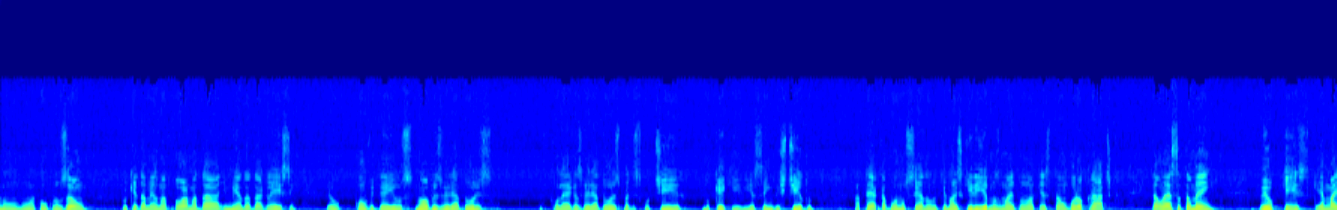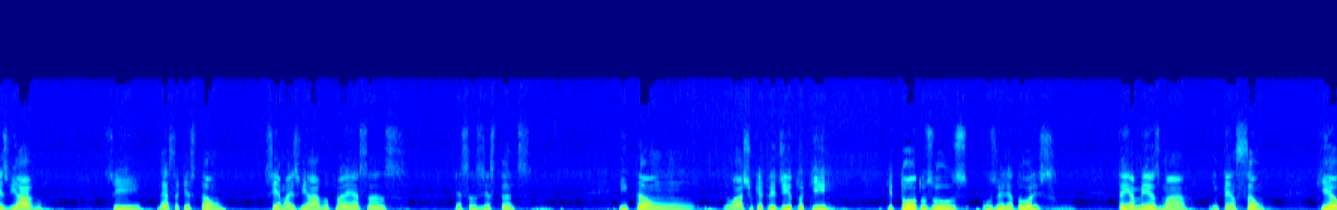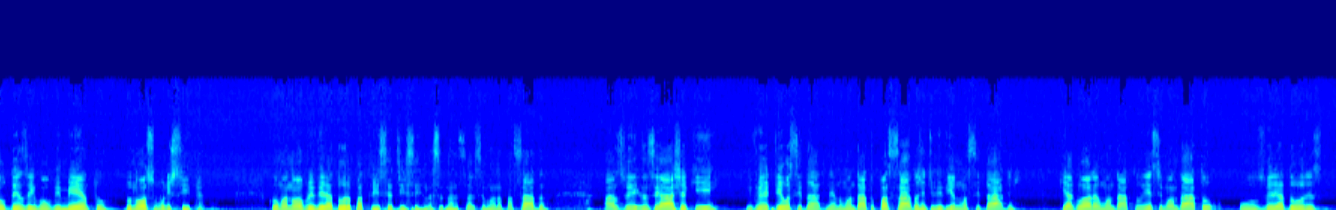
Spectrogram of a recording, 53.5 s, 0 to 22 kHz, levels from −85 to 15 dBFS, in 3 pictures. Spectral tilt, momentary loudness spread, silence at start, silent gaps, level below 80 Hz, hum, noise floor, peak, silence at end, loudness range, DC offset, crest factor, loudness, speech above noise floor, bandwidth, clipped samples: -6.5 dB/octave; 15 LU; 0 s; none; -58 dBFS; none; -61 dBFS; -14 dBFS; 0.15 s; 6 LU; under 0.1%; 22 dB; -36 LUFS; 26 dB; 14 kHz; under 0.1%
